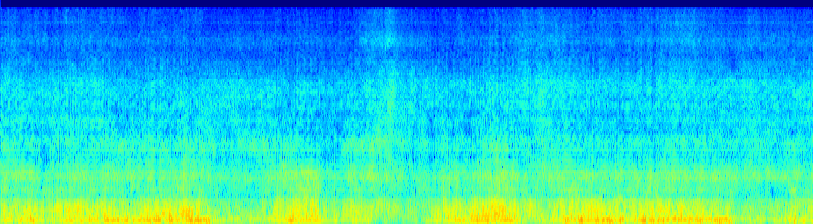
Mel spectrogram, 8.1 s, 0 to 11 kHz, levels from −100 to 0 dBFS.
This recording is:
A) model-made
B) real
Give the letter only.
A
